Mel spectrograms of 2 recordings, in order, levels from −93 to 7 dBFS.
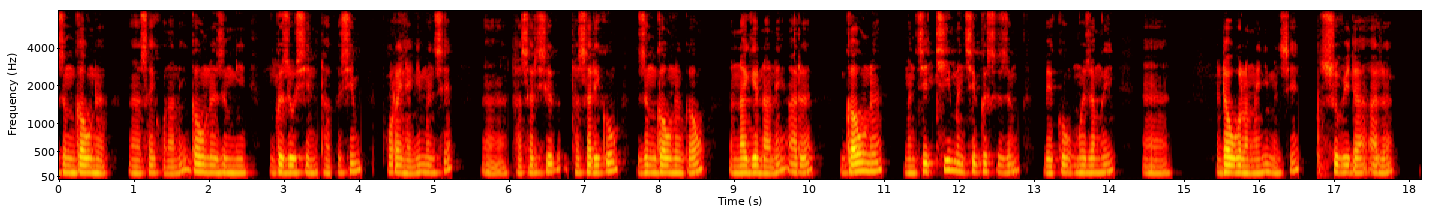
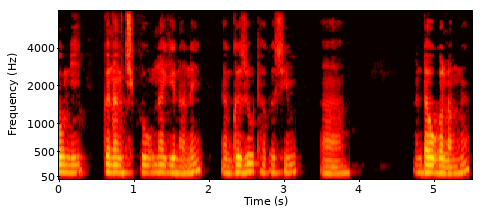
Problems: constant background noise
